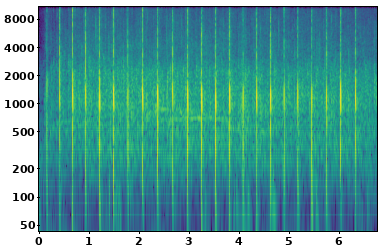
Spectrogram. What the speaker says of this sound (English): let's all of us give a round of applause to the founder of the American Brain Tumor Association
